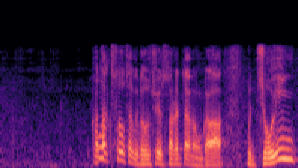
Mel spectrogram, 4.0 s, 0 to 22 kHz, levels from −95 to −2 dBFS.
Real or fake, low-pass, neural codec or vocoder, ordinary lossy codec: fake; 7.2 kHz; codec, 24 kHz, 3 kbps, HILCodec; none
